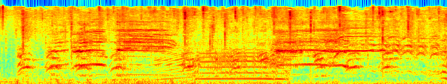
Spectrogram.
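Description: A cow mooing, one long low call about two seconds in, among overlapping higher-pitched animal calls.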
